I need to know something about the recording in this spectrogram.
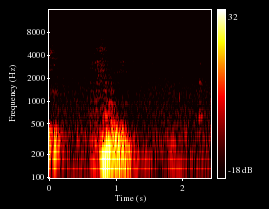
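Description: A man's short spoken question ("is it?") into a handheld microphone about a second in, over a low steady hum, then only room noise.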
